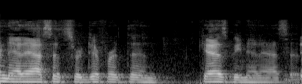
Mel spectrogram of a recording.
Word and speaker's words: GASB: It's GASB.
